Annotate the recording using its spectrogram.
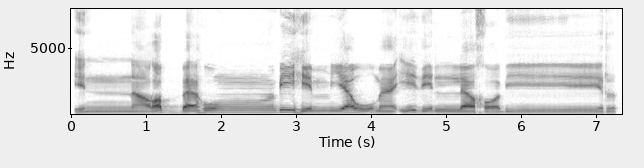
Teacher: Nun atau tanwin setelahnya lam dia adalah idgham tanpa dengung. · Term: idgham bila gunnah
